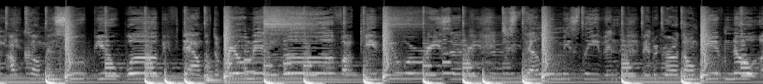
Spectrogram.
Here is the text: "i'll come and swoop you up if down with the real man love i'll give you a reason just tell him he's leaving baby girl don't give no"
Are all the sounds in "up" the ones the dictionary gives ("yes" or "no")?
no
